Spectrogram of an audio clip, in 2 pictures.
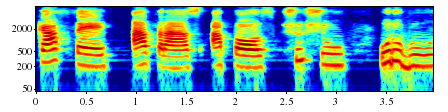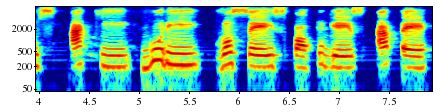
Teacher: todas as palavras do quadro, elas são oxítonas, ou seja, a última sílaba tônica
